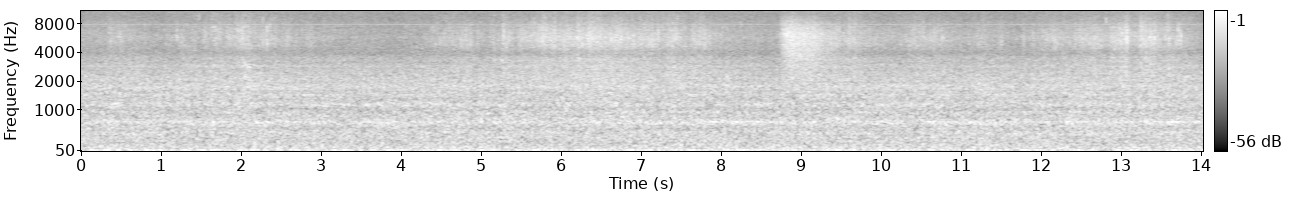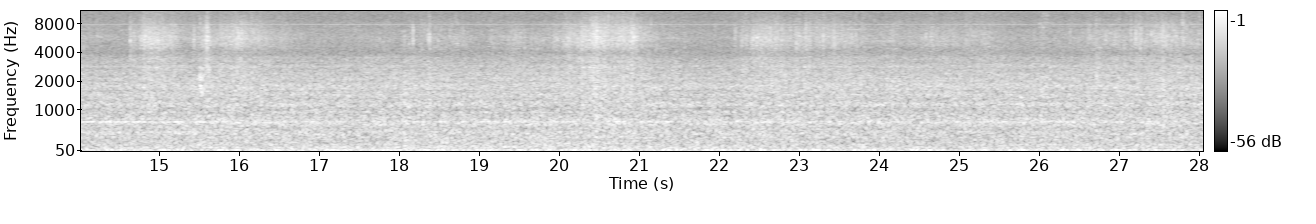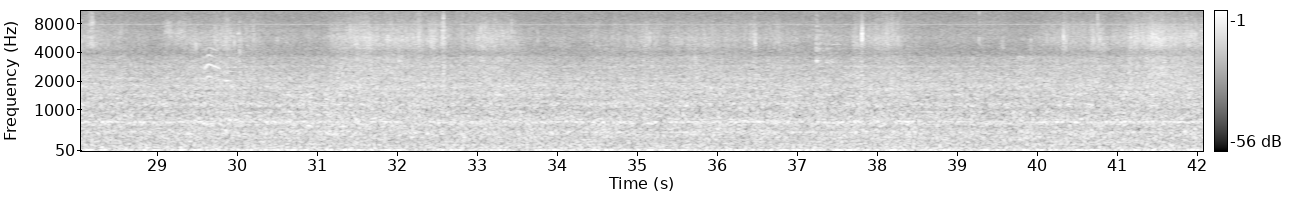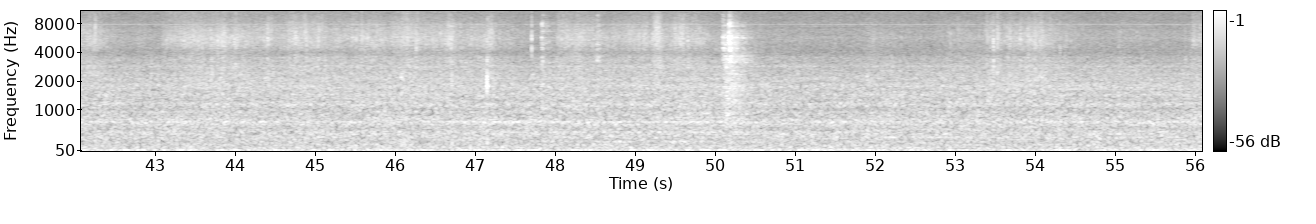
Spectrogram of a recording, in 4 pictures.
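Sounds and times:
ship machinery hum: 0.0s - 56.0s
wind rumble on microphone: 0.0s - 56.0s.

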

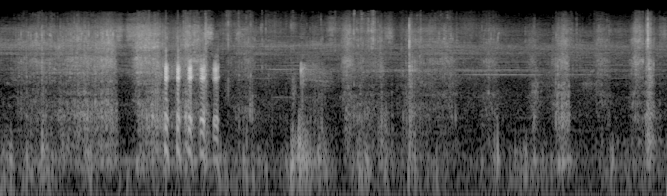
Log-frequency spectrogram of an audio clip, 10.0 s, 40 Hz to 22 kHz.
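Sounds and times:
electric motor whine: 0.0s - 10.0s
tyres scraping against stone: 0.2s - 10.0s.

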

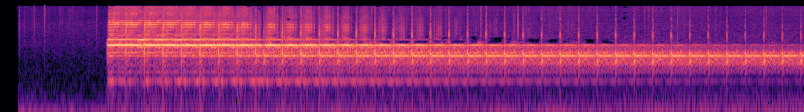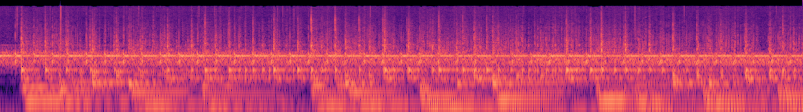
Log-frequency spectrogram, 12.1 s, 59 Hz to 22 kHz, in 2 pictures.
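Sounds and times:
electronic drone with rapid pulse: 0.8s - 12.0s.

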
